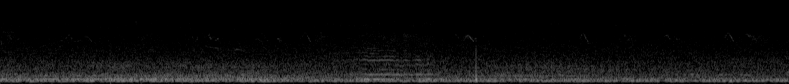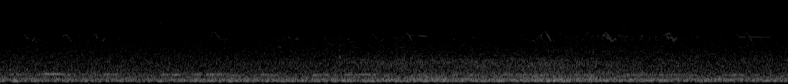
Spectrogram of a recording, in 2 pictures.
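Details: Bee collecting pollen on dandelions in early spring, a steady low droning buzz with wavering harmonics throughout, brief tonal hum near four seconds, faint high ticking in the background.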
